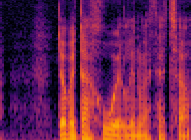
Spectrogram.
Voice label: "hwyl", Welsh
